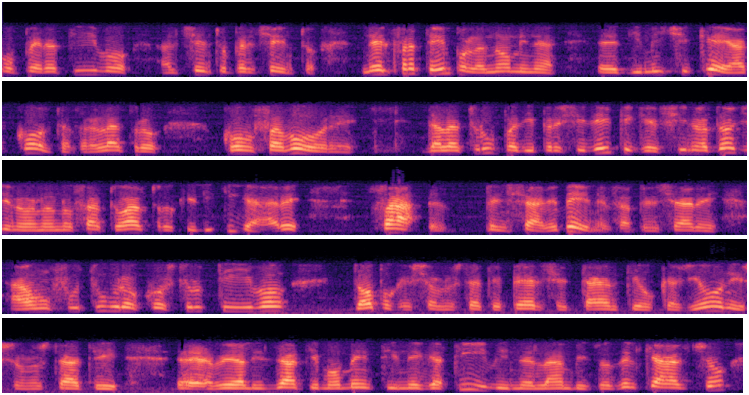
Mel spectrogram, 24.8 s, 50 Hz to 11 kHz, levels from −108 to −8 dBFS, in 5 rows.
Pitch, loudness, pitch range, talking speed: 155 Hz, -31 LUFS, 140-210 Hz, 135 wpm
